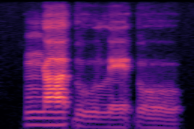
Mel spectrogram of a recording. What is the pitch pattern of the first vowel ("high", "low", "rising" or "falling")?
high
